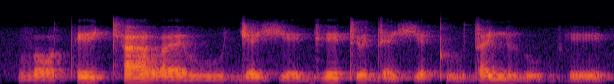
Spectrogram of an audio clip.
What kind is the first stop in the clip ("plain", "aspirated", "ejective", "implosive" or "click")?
ejective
